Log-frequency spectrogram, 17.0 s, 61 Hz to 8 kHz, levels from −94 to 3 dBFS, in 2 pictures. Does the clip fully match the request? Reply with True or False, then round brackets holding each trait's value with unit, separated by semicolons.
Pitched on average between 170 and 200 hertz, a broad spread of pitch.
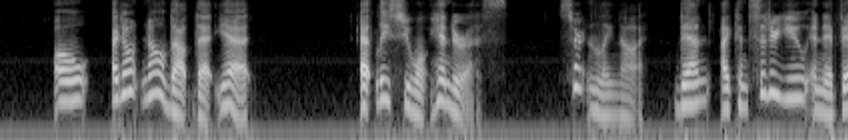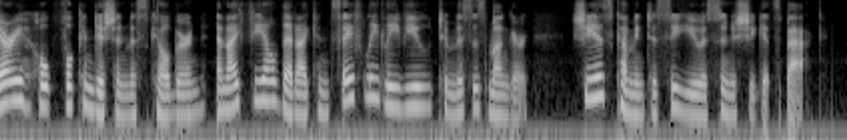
True (190 Hz; 7.6 semitones)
